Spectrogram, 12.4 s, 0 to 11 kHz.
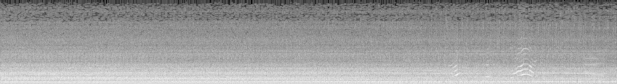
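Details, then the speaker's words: Long-sitting 1974 Avanti V8 revived after confirming spark and adding fuel: it catches and runs unevenly for a few seconds with a loose, stumbling beat. It seems to fire on all eight cylinders but won't hold an idle yet. "all right as you've seen I got the car to start up and run we're gonna see if we can get to run a little longer it didn't like that well we know it runs it seems to be running around all eight cylinders which is good"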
